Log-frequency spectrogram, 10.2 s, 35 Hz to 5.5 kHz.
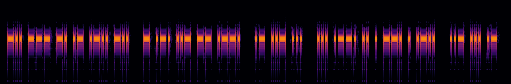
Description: Morse code, heard as a keyed tone, about 30 wpm, 530 Hz. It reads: DONALD TRUMP AUS SPIEGEL USA
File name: daily / 29wpm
